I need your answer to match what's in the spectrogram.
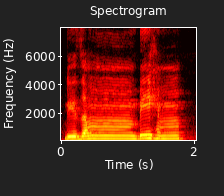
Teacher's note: بعد با آئے تو وہاں چھوٹی سی میم لکھی ہوتی ہے، نون ساکن کی آواز کو میم سے بدل کر غنّے کے ساتھ ادا کیا جائے گا · میم ساکن کے بعد فا آ رہا ہے تو میم ساکن میں غنّہ نہیں کیا جائے گا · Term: اقلاب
